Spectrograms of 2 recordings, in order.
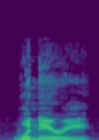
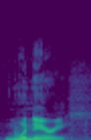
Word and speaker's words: Nwaneri: And I've tried to explain this before, but you got to kind of like roll the N into the W where you're not just saying Wanneri as if the N isn't there, but it's like a like you form the N in your mouth, but don't completely pronounce it. Nwaneri.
